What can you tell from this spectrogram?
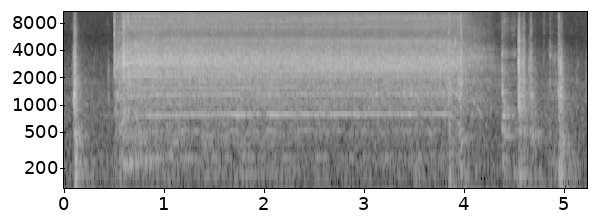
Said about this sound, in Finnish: Ja nyt seuraavaksi irroitamme prosessorin päältä jäähdyttimen.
